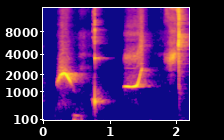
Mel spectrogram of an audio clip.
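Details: Loud whistling vocal tic from a speaker with diagnosed Tourette syndrome, who attributes the tics mostly to trauma and stress; vocal tic (whistling).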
